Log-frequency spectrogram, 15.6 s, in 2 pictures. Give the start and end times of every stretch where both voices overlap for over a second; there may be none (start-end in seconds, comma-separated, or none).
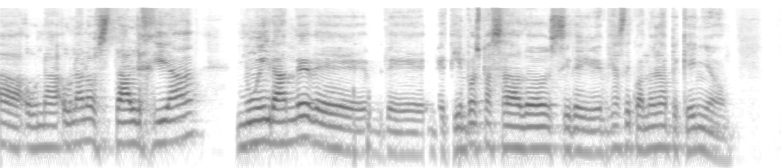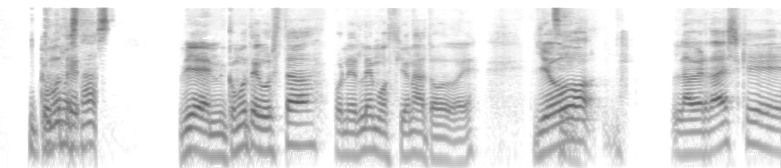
none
